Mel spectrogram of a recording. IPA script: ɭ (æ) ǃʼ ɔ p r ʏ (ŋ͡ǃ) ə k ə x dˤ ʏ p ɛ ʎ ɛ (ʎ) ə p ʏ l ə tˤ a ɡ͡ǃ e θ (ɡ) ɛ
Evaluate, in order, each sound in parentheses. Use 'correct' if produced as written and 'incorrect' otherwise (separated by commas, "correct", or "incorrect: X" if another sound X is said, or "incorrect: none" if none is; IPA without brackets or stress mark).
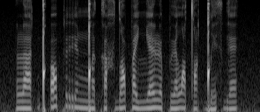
incorrect: a, correct, incorrect: ɭ, correct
